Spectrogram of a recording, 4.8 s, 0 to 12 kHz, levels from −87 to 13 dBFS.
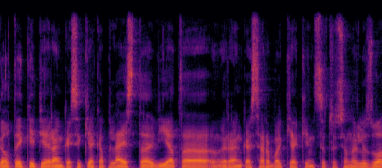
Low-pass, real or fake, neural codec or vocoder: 10.8 kHz; real; none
